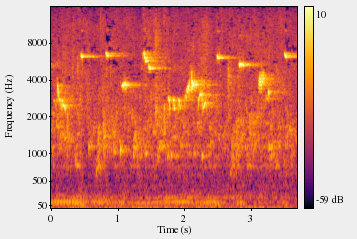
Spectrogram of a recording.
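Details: Clear-voiced Javan bush lark of the parva type in lively song, thin high whistles and slurred notes, some rising, some falling, delivered in quick irregular bursts about once per second.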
